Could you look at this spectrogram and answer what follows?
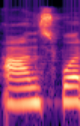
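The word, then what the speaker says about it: answer: हो गया नेक्स्ट है कुछ स्पेलिंग होती है वहां पर डब्लू का उच्चारण नहीं होता जैसे की स्पेलिंग देख लें आप आंसर में ऐसा है आंसर नहीं पढेंगे आंसर पढेंगे सोंठ में भी ऐसा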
